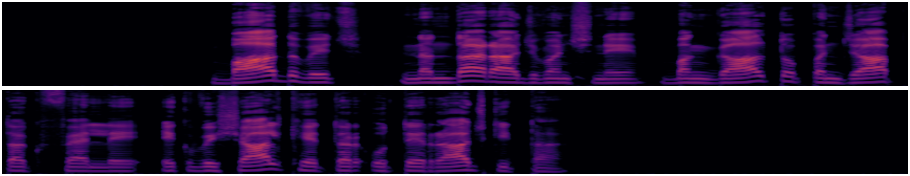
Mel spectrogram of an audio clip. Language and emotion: Punjabi, neutral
